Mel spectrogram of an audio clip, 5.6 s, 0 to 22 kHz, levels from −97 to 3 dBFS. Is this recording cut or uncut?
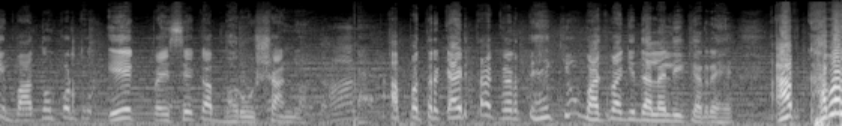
cut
